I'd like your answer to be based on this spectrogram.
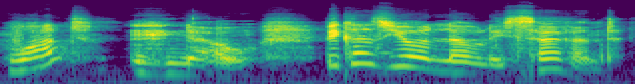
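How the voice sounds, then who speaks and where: A snobbish female psychiatrist in a point-and-click game, snooty and dismissive. Her voice is somewhat high and very bright, with a sharp edge. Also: big pitch swings, a little slow, husky, heavily acted, poor audio. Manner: snooty, looks down on servants.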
